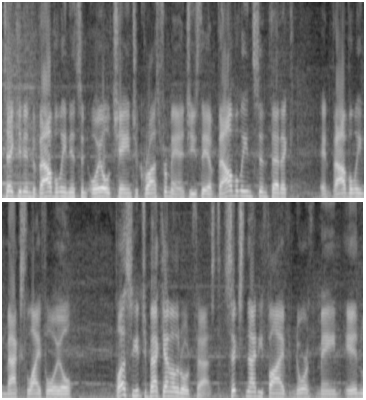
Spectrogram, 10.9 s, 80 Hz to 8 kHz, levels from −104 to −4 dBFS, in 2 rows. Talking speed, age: 190 wpm, 40-59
